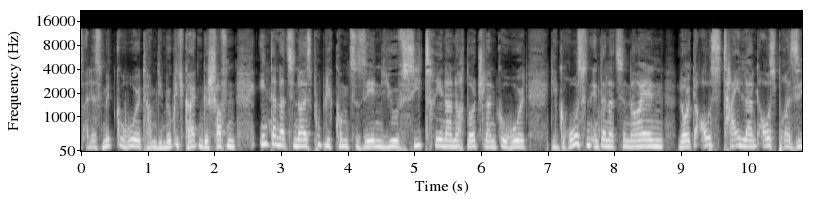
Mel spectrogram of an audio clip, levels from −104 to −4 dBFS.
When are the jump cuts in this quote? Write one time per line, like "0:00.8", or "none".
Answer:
none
